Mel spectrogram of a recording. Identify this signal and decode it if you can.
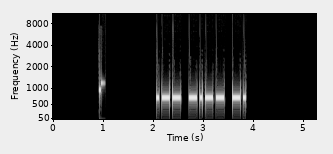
Morse code, heard as a keyed tone, about 22 wpm, 700 Hz. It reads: WYN
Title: USA Call Sign Postfixes - 3 Letters 22wpm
